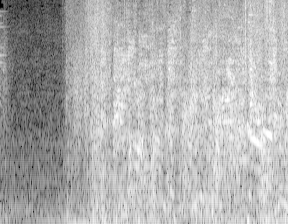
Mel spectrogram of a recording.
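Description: Gunfire and battle noise roar loudly.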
